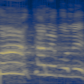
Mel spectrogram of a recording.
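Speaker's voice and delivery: high, loud preaching shout.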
